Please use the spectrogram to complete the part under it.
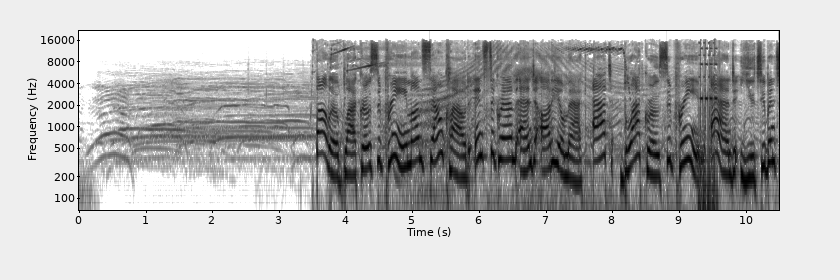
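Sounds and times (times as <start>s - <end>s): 
live audience cheering and whooping: 0.1s - 4.3s
speech: 3.7s - 10.4s.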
